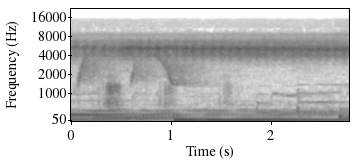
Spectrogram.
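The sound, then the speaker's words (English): A steady, high-pitched drone of insects chirping fills a jungle scene, with a few sweeping calls rising and falling over a low continuous rumble. No one speaks. “There are birds and insects.”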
